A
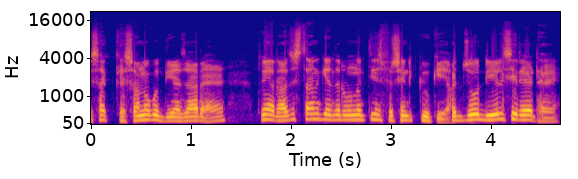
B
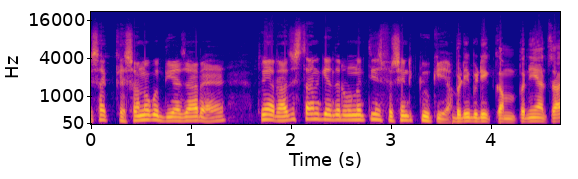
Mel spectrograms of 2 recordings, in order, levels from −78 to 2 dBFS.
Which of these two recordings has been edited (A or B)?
B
